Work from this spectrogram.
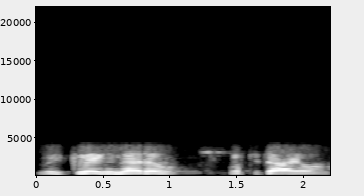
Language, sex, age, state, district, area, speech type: Malayalam, male, 60+, Kerala, Malappuram, rural, conversation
